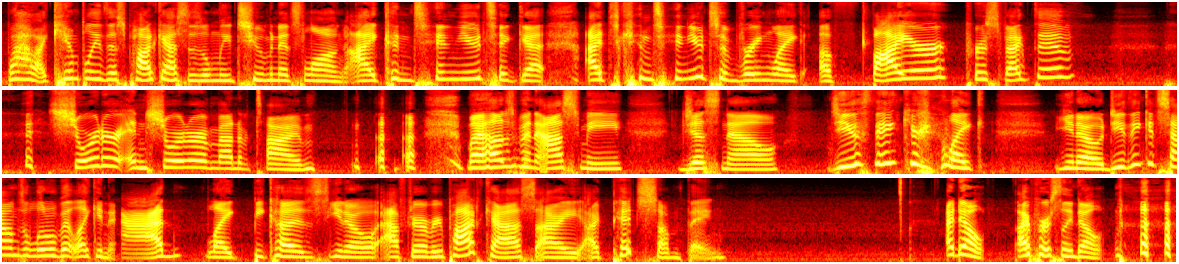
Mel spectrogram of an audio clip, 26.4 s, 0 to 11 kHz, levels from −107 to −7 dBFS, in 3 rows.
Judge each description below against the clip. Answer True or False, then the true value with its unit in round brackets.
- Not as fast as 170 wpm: True (155 wpm)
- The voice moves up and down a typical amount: False (5.8 semitones)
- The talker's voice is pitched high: True (235 Hz)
